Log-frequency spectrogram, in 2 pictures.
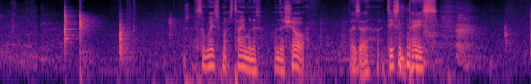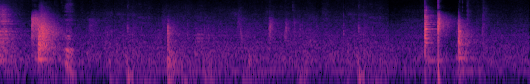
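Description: Snooker balls click sharply against each other.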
